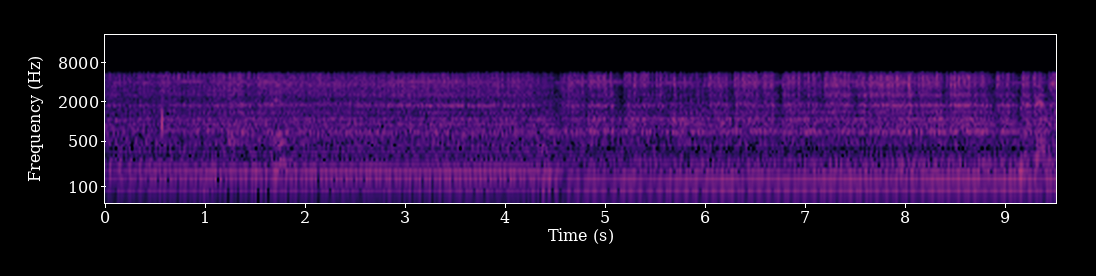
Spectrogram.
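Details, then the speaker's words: Rattling noise under a hotel sink: low, steady growling drone that drops in pitch about halfway through, likened to an animal; source not identified. "it's that thing. Wow. Sounds like an animal under there. Like a big bad wolf."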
